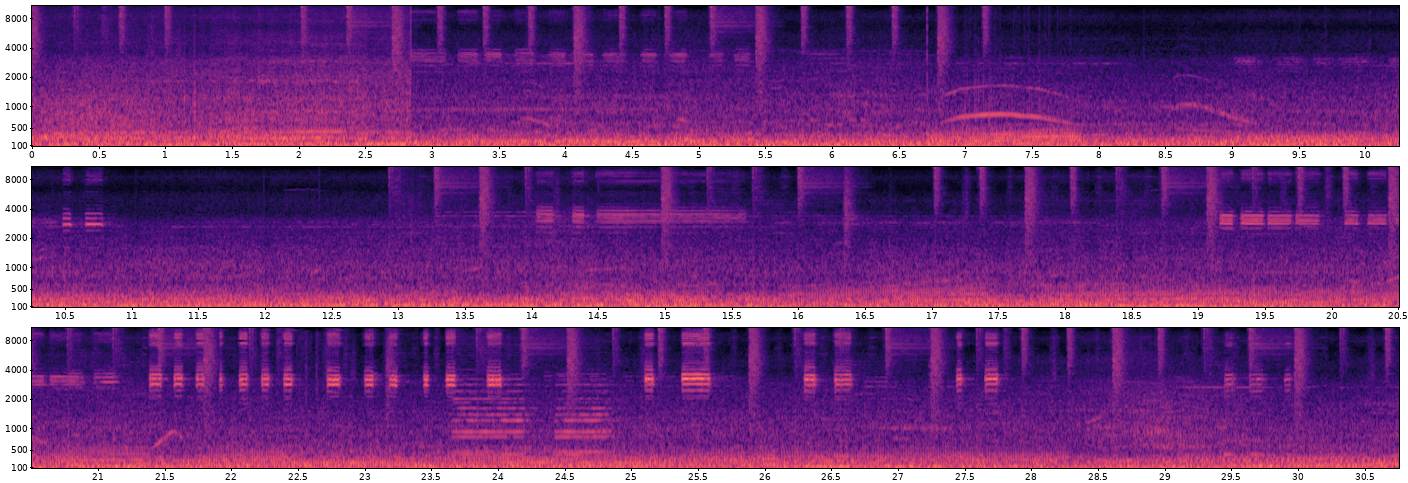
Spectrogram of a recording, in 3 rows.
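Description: Engines of a large group of motorcycles riding together, heard from a Royal Enfield Classic 350 single-cylinder bike in the pack, with steady road and engine noise. Music with a steady beat plays over it throughout.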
